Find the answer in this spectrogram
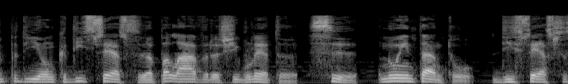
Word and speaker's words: Shibolete: Se dizia que não, então lhe pediam que dissesse a palavra Shibolete. Se, no entanto, dissesse Sibolete, porque não conseguia pronunciar corretamente a palavra, eles o prendiam e o matavam na passagem do Jordão.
